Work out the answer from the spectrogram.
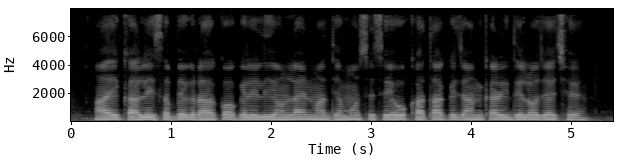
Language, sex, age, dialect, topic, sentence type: Maithili, male, 25-30, Angika, banking, statement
